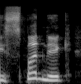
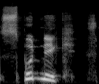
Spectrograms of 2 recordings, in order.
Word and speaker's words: Sputnik: it's actually funny because people pronounce it differently in australia they say spudnik and then apparently it's supposed to be pronounced sputnik so i mean whatevs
